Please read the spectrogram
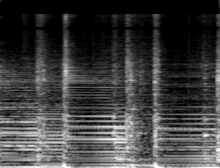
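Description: Live acoustic guitar strummed over an electric bass line, between sung lines of a song.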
